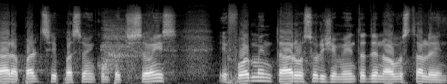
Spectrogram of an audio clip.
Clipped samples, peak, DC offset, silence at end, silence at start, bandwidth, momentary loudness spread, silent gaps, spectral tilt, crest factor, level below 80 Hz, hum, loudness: 1%; 0 dBFS; under 0.1%; 0 s; 0 s; 17 kHz; 9 LU; none; -4.5 dB/octave; 10 dB; -44 dBFS; none; -11 LUFS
